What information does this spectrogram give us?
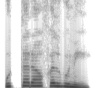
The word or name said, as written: ಉತ್ತರಫಲ್ಗುನಿ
